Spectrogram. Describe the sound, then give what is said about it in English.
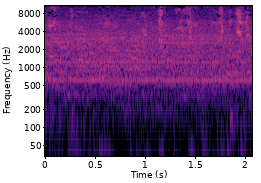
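A basketball being dribbled during a Houston versus BYU game, the bounces blurred into a steady wash of background noise with no distinct beats standing out. “We'll drive it to the top of the arc. Still on the dribble”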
